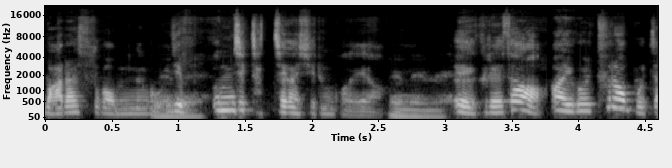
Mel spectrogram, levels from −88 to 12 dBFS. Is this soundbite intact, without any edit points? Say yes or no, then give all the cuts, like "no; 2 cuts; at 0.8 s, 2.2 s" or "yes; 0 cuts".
yes; 0 cuts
